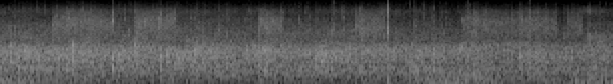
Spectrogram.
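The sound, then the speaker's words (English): A crowd applauds the setup and teardown team for serving, a dense wash of many hands clapping at an even, sustained level throughout with no voices breaking through. “Can we give them a round of applause real quick for serving?”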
